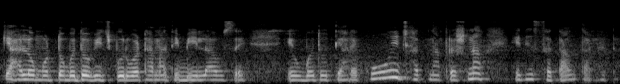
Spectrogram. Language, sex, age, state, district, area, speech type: Gujarati, female, 30-45, Gujarat, Junagadh, urban, spontaneous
